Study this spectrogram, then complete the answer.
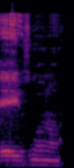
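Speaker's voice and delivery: dry, flat, very low voice. Greeting the others on joining the talk: dry, flat greeting. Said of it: "That was dry as hell".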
